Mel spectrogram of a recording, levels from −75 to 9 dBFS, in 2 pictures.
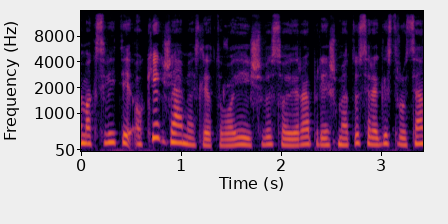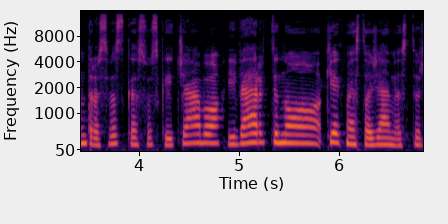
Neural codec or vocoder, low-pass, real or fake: none; 14.4 kHz; real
